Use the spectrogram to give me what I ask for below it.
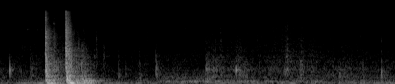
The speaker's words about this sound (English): lets herself in and closes the door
